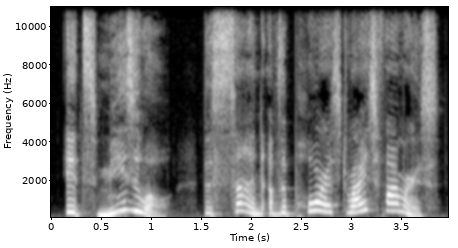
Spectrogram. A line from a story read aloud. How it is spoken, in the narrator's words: they exclaimed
